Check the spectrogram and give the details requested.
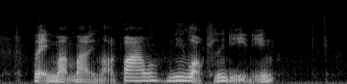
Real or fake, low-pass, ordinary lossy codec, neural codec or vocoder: fake; 9.9 kHz; Opus, 16 kbps; autoencoder, 22.05 kHz, a latent of 192 numbers a frame, VITS, trained on many speakers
